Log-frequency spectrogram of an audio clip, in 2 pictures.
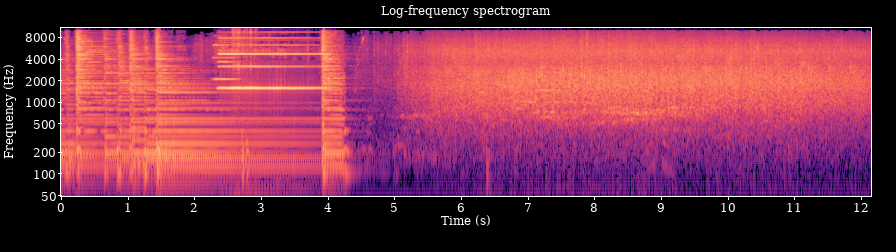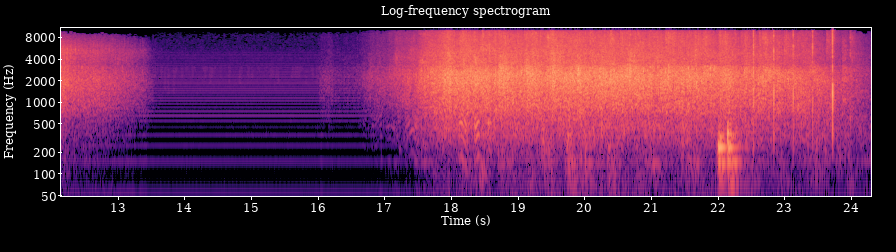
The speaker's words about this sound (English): Could you all just give another big round of applause to everyone that spoke? They were all really, really fantastic, I think.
